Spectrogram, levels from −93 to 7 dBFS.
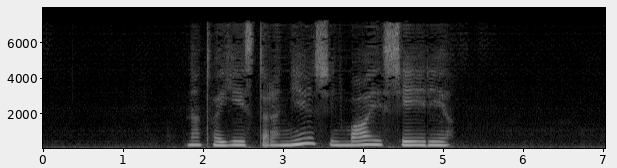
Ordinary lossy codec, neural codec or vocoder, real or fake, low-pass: MP3, 32 kbps; codec, 16 kHz, 0.3 kbps, FocalCodec; fake; 7.2 kHz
